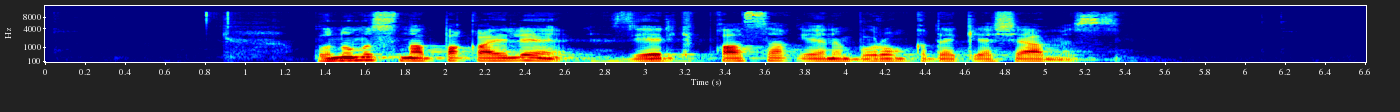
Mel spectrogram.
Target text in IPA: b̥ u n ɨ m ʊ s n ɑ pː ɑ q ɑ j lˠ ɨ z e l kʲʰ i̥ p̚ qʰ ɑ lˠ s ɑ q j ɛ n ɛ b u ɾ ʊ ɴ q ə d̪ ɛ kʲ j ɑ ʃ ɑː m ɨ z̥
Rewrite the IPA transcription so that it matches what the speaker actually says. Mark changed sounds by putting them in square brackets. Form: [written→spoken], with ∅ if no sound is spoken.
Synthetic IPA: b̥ u n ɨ m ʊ s n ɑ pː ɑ q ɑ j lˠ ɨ z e [l→ɾ] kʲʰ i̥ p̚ qʰ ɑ lˠ s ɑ q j ɛ n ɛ b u ɾ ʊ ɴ q ə d̪ ɛ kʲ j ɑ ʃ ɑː m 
